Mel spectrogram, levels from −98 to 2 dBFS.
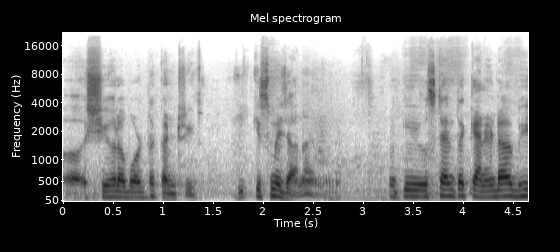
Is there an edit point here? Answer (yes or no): no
